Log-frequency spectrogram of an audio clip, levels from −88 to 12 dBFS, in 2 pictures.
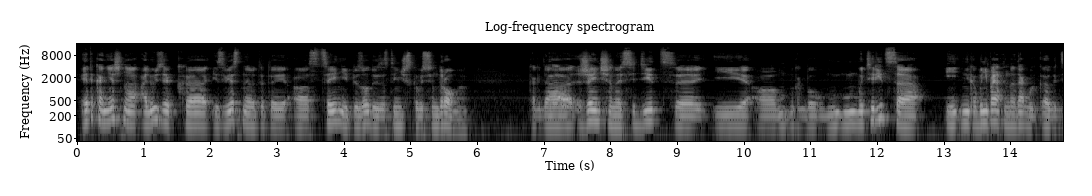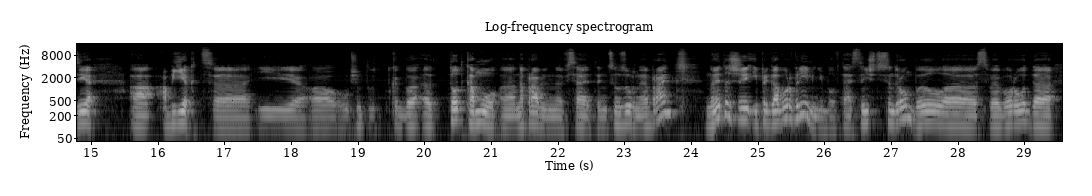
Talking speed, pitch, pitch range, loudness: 100 wpm, 110 Hz, 105-125 Hz, -33 LUFS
